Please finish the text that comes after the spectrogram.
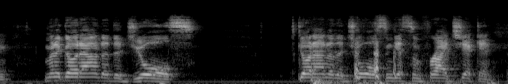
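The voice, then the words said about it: Exaggerated Chicago accent. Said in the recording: “to do a Chicago accent ... you just got to get the long A's”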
